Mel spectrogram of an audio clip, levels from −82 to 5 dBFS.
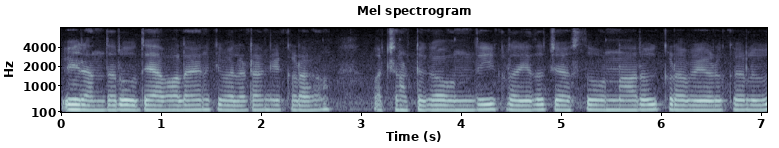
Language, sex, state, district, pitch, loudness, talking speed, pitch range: Telugu, female, Andhra Pradesh, Guntur, 165 Hz, -17 LUFS, 120 wpm, 160-170 Hz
